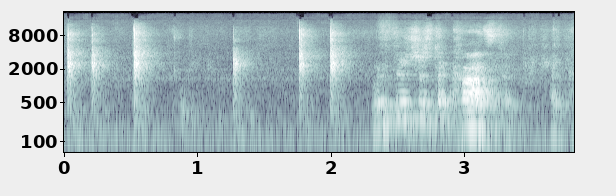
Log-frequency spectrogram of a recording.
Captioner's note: chalk clicking on board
